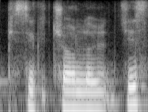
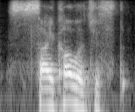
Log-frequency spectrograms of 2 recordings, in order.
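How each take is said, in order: First: The word begins with a P sound. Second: The word begins with an S sound. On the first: The speaker calls it wrong. "من نمیگم پسیکولوژیست نمیگم" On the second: The speaker calls it right.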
